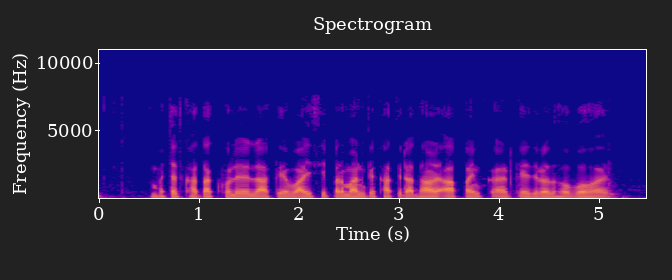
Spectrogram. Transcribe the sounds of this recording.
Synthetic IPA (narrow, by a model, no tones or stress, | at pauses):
bət͡ʃət̪kʰaːt̪akʰoːlelakeʋaːɪsipɾmaːnkekʰaːt̪iɾad̪ʱaːɽʔaːpənkəɽked͡ʒɾəd̪ɦoboɦoj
